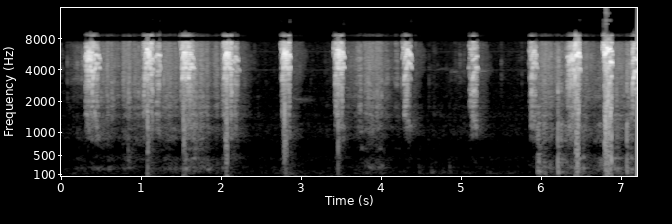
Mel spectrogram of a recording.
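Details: Begging common starling chicks at Théding, France, May 2024, waiting for food: irregular harsh rasps, some doubled, quieter in the middle, then becoming denser and louder in the last two seconds.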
